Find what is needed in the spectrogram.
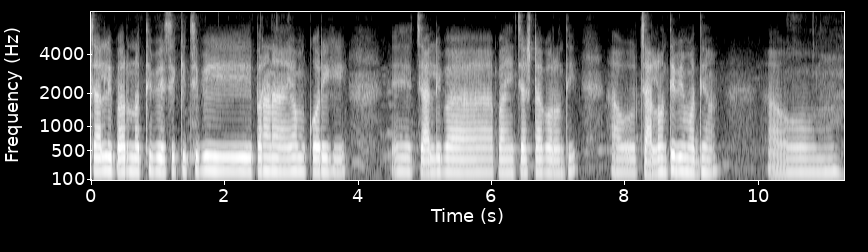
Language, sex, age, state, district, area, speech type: Odia, female, 18-30, Odisha, Balasore, rural, spontaneous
